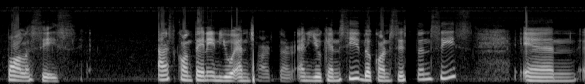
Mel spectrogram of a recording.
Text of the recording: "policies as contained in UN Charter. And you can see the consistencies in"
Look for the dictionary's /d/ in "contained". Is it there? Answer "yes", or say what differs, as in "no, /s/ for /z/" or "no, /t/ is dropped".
no, /d/ is dropped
